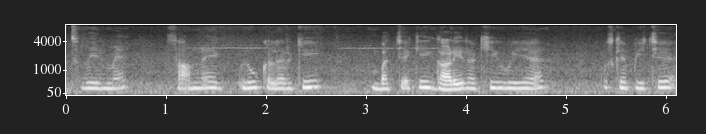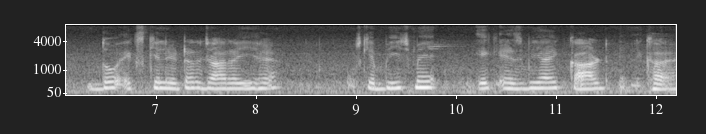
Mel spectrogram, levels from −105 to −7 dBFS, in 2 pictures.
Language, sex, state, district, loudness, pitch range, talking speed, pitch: Hindi, male, Bihar, Darbhanga, -20 LUFS, 190-215 Hz, 130 wpm, 200 Hz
